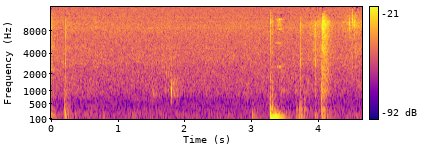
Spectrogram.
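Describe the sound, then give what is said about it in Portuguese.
Quiet sipping and swallowing of water: a few soft mouth clicks, then a short low gulp followed by wet smacking sounds, with no talking. “Ai, tenho que beber um bocadinho de água. Peço desculpa àquelas pessoas sensíveis a estes sons.”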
